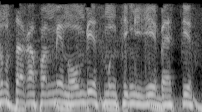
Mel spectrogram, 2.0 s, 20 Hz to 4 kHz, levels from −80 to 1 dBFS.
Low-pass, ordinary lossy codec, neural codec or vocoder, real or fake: 3.6 kHz; MP3, 24 kbps; none; real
